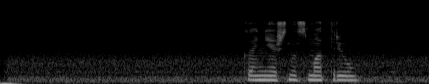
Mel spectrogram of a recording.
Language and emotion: Russian, neutral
